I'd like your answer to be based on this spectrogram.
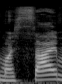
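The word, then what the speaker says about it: Marsai: It's pronounced Marseille Martin.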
